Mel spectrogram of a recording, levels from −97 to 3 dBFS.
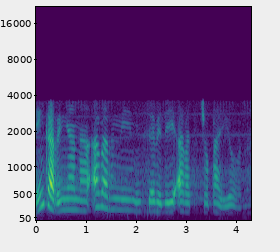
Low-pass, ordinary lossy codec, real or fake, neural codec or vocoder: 3.6 kHz; none; real; none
